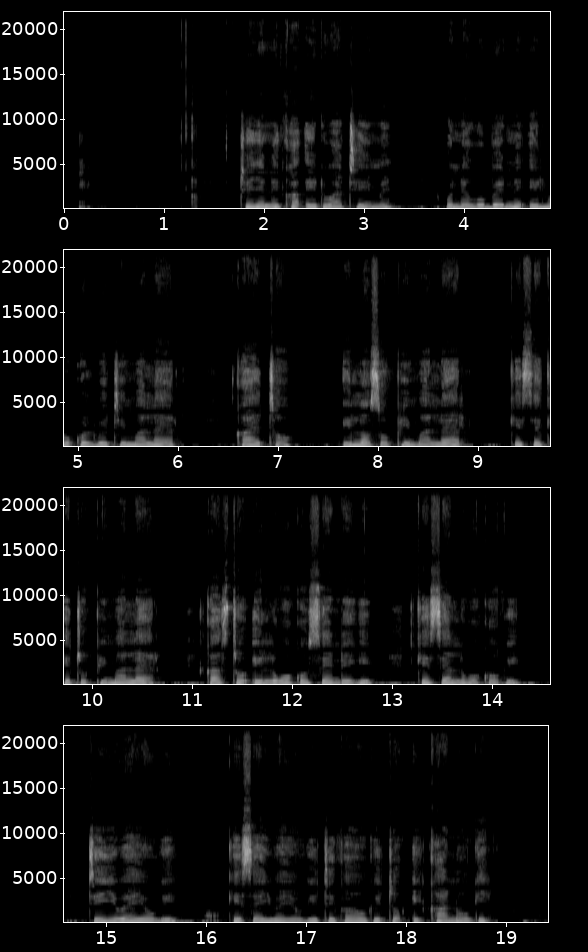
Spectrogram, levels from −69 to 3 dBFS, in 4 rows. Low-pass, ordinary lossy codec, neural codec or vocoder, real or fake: none; none; none; real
